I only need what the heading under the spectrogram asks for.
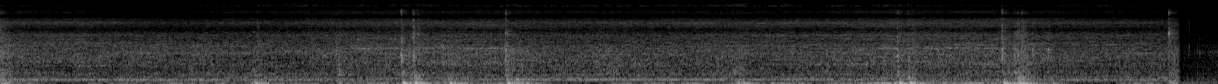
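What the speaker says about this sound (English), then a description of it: "the Wyze Vacuum is actually pretty loud compared to some of the vacuum I've tried" Wyze lidar robot vacuum running on a tile and wood floor, a steady loud whirring motor hum with occasional soft bumps and clicks throughout.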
